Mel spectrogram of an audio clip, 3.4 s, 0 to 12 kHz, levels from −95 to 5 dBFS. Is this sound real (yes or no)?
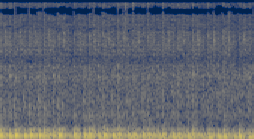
no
